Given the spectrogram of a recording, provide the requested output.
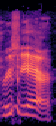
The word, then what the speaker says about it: Ruffieux: Ruffier.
